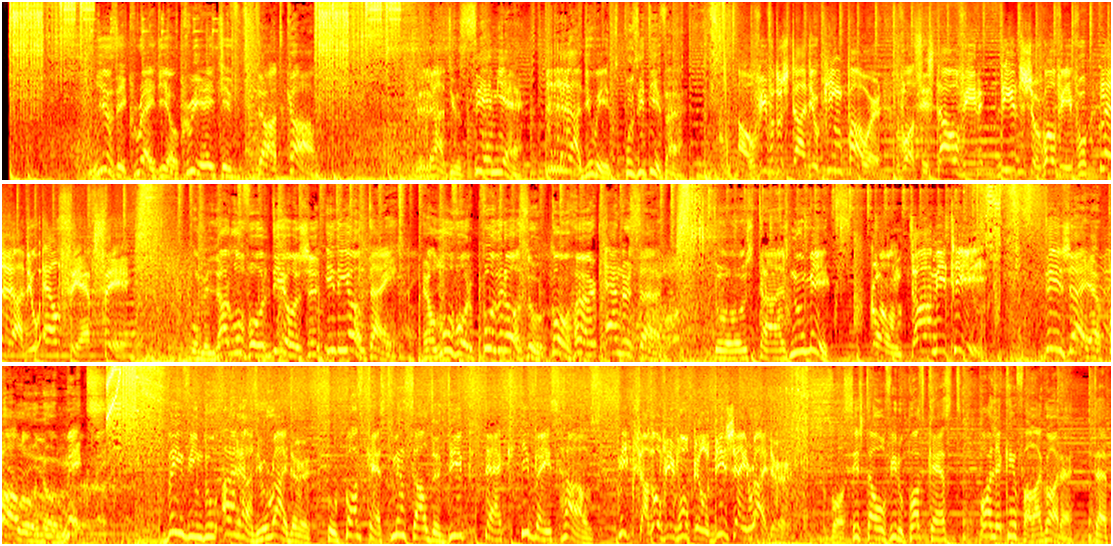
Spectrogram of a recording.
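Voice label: Radio Portuguese English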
